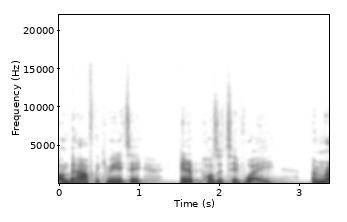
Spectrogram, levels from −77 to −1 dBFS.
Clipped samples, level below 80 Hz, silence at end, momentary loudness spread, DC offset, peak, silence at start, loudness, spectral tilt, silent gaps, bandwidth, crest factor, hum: under 0.1%; -56 dBFS; 0 s; 11 LU; 0.3%; -6 dBFS; 0 s; -27 LUFS; -7 dB/octave; none; 14.5 kHz; 20 dB; none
